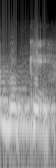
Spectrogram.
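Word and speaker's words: bouquet: आप देखो एक वर्ड है बुके, देख रहे हो? स्पेलिंग में देखोगे ध्यान से, आप लोग बोलते हो बुके, लेकिन देखो लिखा क्या गया है? बुकेट, बट प्रोनाउंस क्या करते हैं इसको? बुके।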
